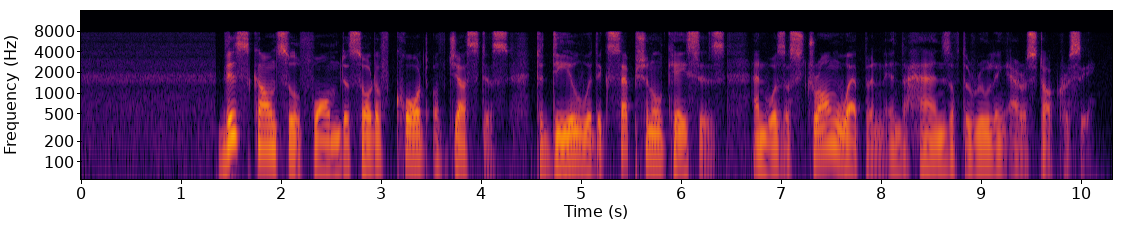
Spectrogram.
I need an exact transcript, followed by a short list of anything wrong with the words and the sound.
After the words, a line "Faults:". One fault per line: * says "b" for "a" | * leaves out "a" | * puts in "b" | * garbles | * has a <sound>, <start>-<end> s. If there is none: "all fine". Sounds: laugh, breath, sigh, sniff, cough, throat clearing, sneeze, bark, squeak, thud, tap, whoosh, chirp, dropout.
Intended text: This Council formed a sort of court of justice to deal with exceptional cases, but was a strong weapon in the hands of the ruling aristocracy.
This Council formed a sort of court of justice to deal with exceptional cases, and was a strong weapon in the hands of the ruling aristocracy.
Faults:
* says "and" for "but"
